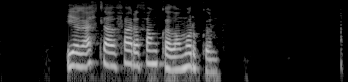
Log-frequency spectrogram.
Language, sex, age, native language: Icelandic, female, 40-49, Icelandic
